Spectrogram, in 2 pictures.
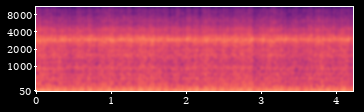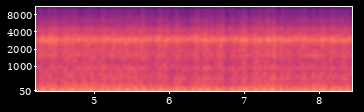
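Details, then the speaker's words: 11 hp Tecumseh Snow King on Murray Select snowblower after the fix, still slightly cold: fairly even buzzy low-throttle idle, no surging or dying where before it died below half throttle; steady idle. "I'd say that's job done it wouldn't even idle before it did there at the end"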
